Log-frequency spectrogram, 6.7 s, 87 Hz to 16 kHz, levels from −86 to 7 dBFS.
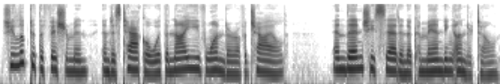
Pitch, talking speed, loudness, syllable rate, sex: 200 Hz, 205 wpm, -19 LUFS, 5.8 syllables/s, female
